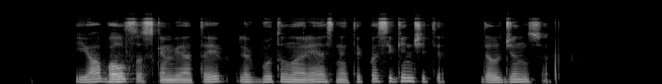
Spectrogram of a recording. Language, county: Lithuanian, Šiauliai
